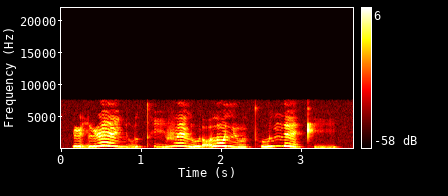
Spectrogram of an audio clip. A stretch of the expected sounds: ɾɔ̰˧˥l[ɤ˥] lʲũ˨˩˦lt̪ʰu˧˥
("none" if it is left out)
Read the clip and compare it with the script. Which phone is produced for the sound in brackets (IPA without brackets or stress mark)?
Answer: ɔ˥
